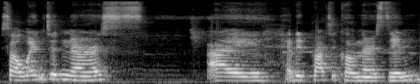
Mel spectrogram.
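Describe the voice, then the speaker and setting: A woman speaks with a Jamaican accent at a medium pitch. Music plays in the background. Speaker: vlogger. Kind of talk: casual Q&A vlog.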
